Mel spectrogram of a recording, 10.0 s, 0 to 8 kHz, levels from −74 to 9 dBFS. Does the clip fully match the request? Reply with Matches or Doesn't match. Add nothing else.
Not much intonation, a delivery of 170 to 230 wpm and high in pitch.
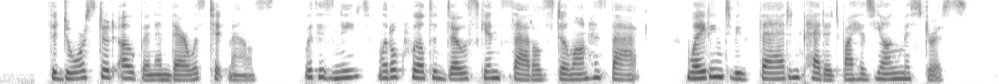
Doesn't match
